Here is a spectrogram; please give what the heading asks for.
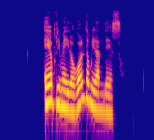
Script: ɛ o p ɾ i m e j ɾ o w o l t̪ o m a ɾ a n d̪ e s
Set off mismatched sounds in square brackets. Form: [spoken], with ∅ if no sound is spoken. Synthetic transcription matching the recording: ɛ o p ɾ i m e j ɾ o [ɣ] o l [d̪] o m [i] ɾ a n d̪ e s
